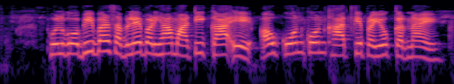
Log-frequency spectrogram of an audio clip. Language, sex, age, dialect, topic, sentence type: Chhattisgarhi, female, 41-45, Eastern, agriculture, question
